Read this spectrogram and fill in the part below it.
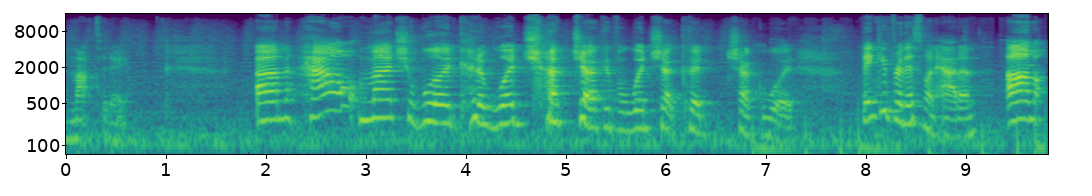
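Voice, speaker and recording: Brash, bright-voiced tipsy woman vlogger. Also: medium pitch. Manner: brash, blunt, swears freely. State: drunk. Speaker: video host answering viewer questions. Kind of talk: casual chatty Q&A to camera.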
